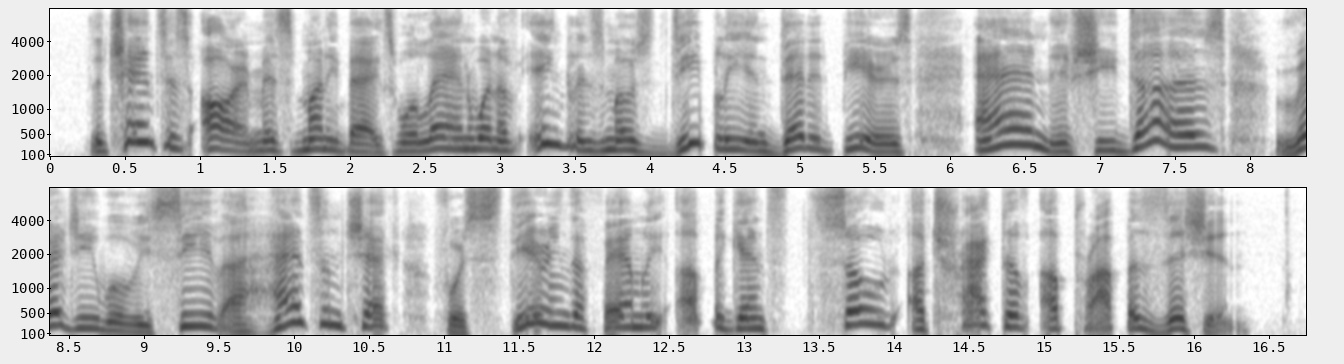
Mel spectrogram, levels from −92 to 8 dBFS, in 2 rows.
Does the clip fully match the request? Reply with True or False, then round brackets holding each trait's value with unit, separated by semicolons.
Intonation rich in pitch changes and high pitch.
True (5.9 semitones; 205 Hz)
